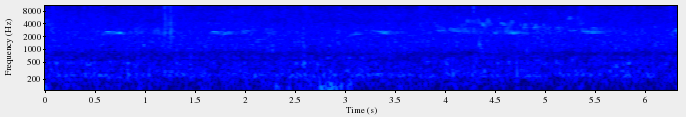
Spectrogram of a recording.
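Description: Small birds chirping now and then under a steady outdoor hiss, with a single sharp click a little over a second in and a brief low rumble near the middle.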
